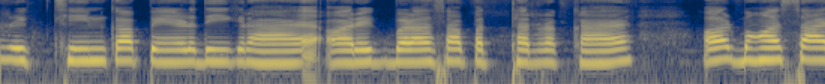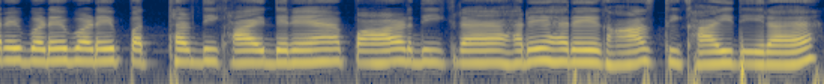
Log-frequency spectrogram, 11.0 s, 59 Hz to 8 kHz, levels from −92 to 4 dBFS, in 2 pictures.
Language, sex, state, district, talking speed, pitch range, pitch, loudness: Hindi, female, Chhattisgarh, Kabirdham, 185 wpm, 210-230 Hz, 220 Hz, -17 LUFS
